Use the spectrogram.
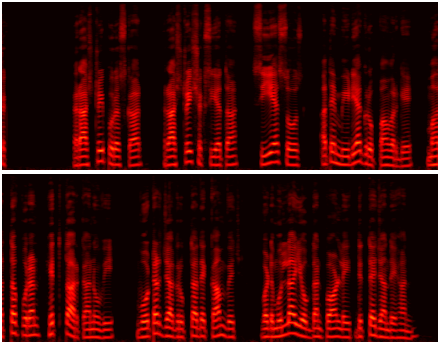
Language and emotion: Punjabi, neutral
